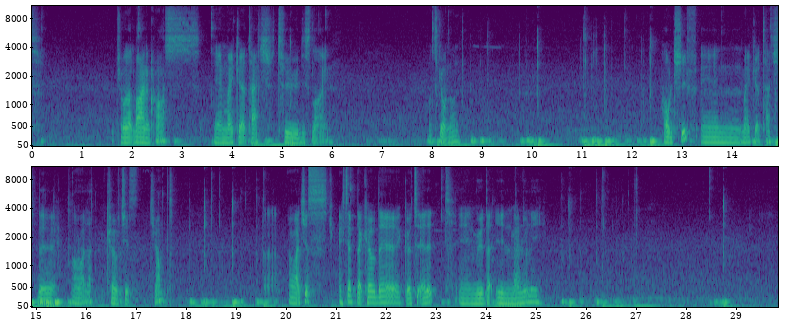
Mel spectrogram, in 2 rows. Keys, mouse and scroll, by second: 4.3-5.2 scroll down 1, 5.9-8.0 shift+drag, 8.3-9.9 scroll up 1, 9.9 scroll down 1, 12.1 scroll down 1, 15.6-16.7 scroll up 1, 16.7 middle click, 18.1 scroll down 1, 18.7 scroll up 1, 19.1 shift+middle click, 19.7-21.1 scroll down 1, 21.1 click, 24.1-24.4 scroll up 1, 24.6 middle click, 25.9 shift+middle click, 26.6-28.5 scroll down 1, 28.5-29.8 drag.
